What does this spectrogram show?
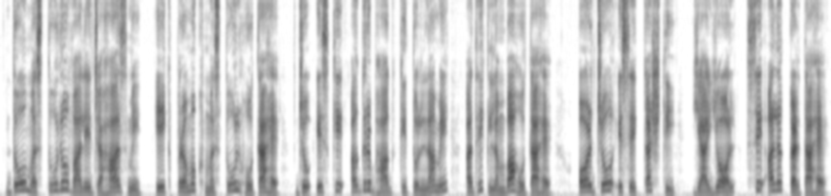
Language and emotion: Hindi, neutral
